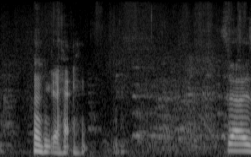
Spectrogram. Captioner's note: chuckles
